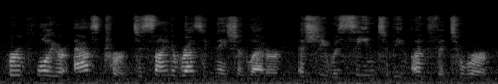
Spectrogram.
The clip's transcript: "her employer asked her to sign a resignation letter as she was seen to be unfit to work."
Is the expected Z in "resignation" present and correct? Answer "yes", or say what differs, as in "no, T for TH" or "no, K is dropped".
yes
